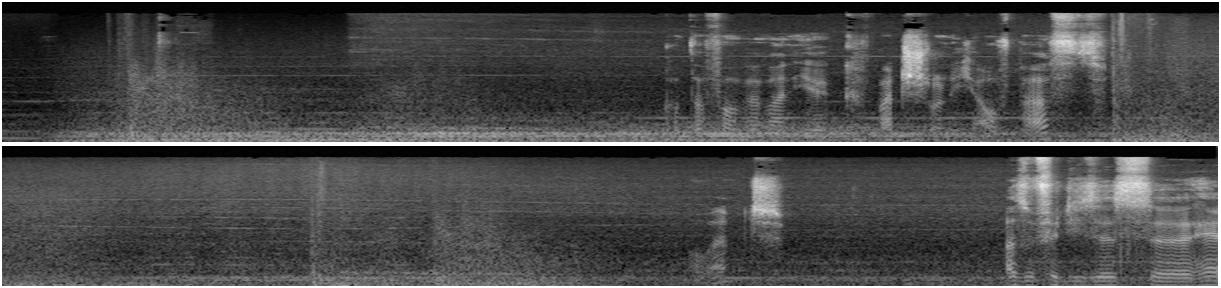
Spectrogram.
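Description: A spacecraft engine rumbles steadily.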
